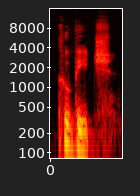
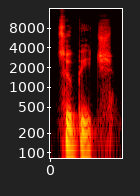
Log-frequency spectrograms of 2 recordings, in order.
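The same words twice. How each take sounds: First: The name is said the way it is spelled. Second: The name is said differently from its spelling. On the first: The speaker calls it wrong. "It's spelled like Cupich" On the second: The speaker calls it right. "but it's Cupich"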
